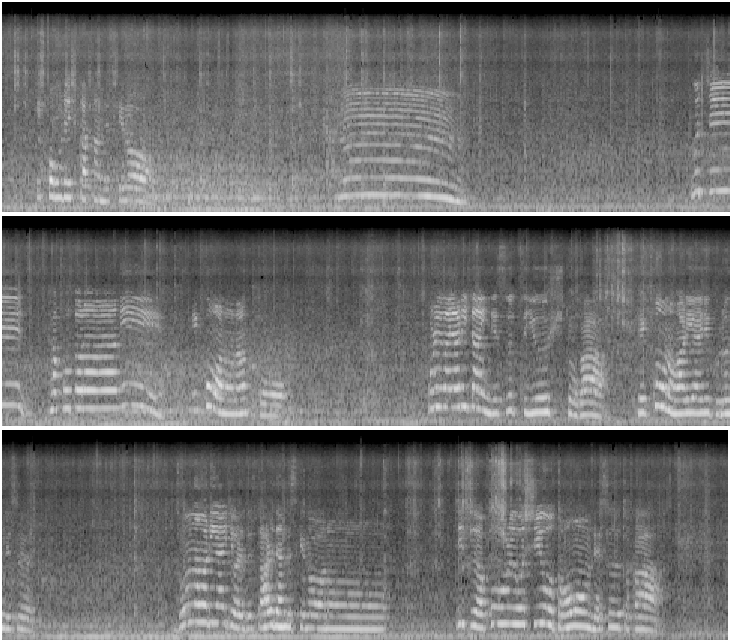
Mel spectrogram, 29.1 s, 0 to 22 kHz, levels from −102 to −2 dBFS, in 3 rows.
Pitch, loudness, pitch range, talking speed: 265 Hz, -23 LUFS, 230-330 Hz, 200 characters per minute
